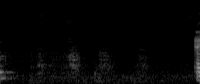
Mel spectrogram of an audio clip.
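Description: Felt-tip marker drawing on paper: faint, short scratching strokes of the tip across the sheet.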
